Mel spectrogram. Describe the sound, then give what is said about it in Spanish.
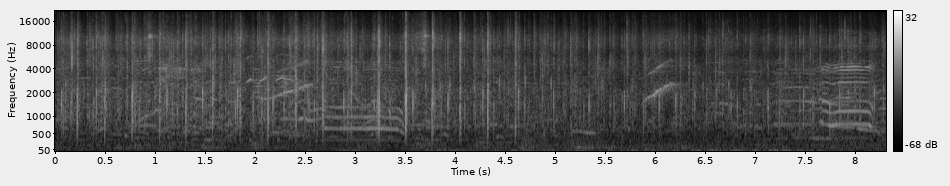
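Audience applause at an international gathering of folk improvising poets in San José de Maipo: many steady claps continue throughout at a fairly even level, with voices speaking over them. “Aplausos a los Pachamama y médicos en la región de Zapateo.”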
